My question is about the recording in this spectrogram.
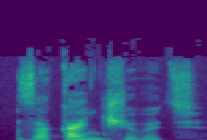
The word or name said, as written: заканчивать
